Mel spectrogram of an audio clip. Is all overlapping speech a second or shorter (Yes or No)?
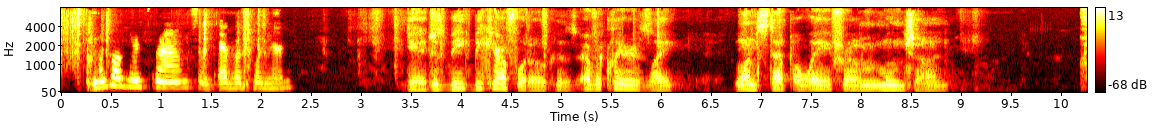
Yes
